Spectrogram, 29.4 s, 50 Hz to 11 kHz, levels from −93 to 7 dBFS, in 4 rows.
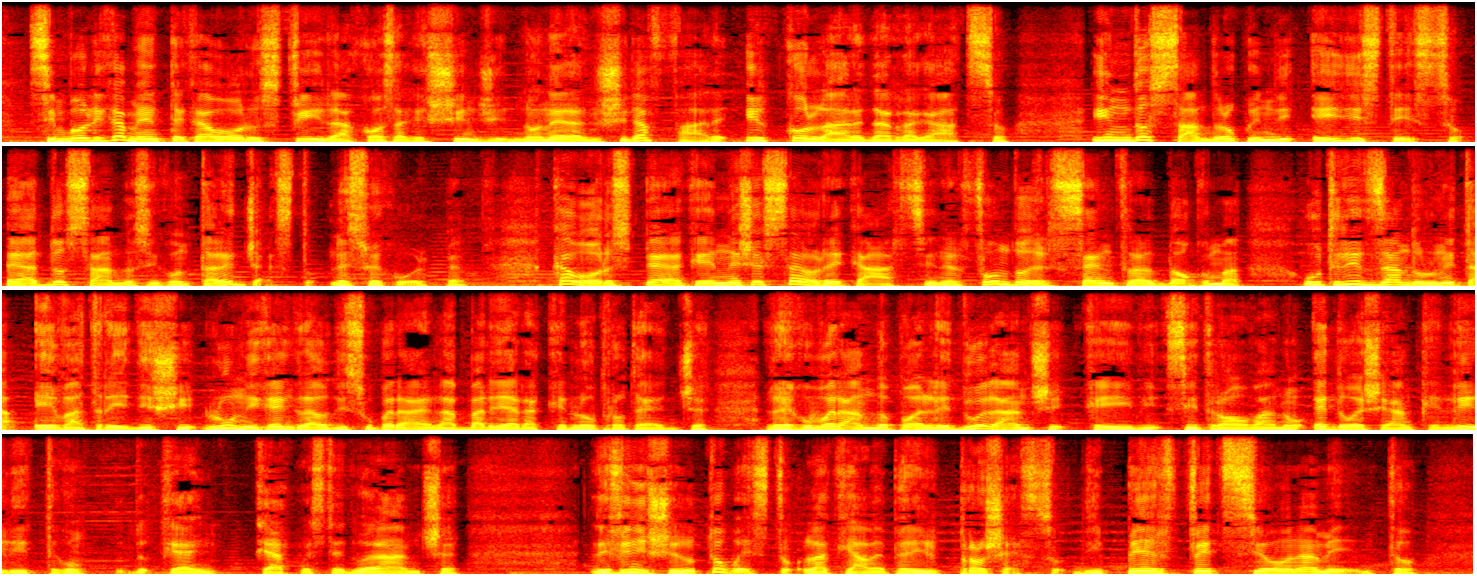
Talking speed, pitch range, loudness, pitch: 165 wpm, 105-150 Hz, -14 LUFS, 120 Hz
